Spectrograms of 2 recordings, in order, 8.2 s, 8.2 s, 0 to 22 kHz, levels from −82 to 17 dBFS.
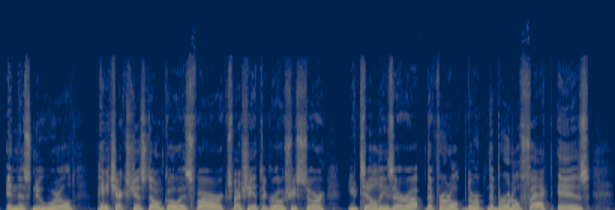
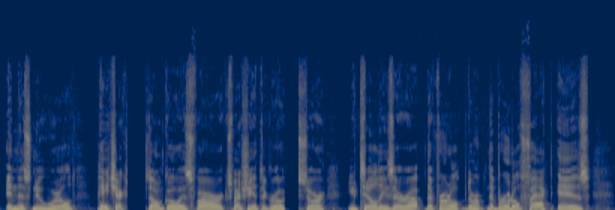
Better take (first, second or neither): first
